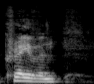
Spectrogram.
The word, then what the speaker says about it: Craven: Craven.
